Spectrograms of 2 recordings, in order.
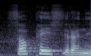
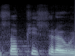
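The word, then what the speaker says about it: surface: 서페이스란 얘기는 뭐냐면 면만 만들어서 형태를 만들어가는 것, 면을 만들어서 형태를 만드는 것, 그걸 서페이스라고 합니다. 서페이스 혹은 서피스라고 읽기도 하는데 표면이란 뜻입니다.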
